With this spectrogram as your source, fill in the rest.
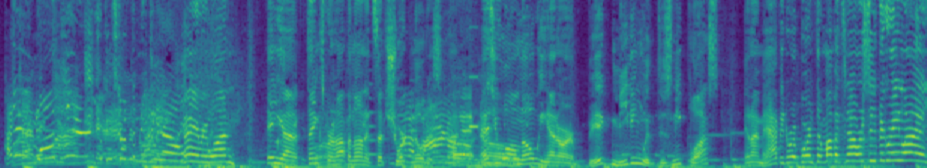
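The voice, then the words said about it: Very nasal frog puppet voice. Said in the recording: “Very nasally Kermit. ... he sounds markedly different than Jim Henson”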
